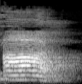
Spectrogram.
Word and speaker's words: hour: No, that's what he wanted to wear new coat every hour. What I said? Hour. H is silent.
